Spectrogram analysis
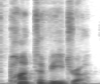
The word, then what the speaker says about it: Ponte Vedra: It's Ponte Vedra. Ponte Vedra. Okay, cool. And I would have butchered the name before I lived there anyway, so all good.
